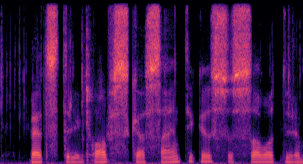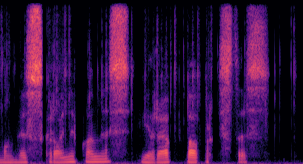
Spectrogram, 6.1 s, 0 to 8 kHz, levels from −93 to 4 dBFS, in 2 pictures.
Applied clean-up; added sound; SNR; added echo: neural diffusion model UNIVERSE++.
